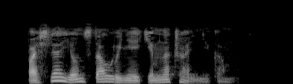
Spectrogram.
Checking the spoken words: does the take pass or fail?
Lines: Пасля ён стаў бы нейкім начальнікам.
pass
